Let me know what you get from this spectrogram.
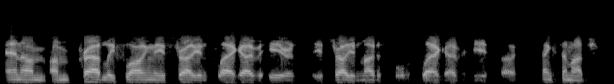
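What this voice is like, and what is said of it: Australian accent. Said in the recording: “I obviously clearly haven't lost my Australian accent”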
